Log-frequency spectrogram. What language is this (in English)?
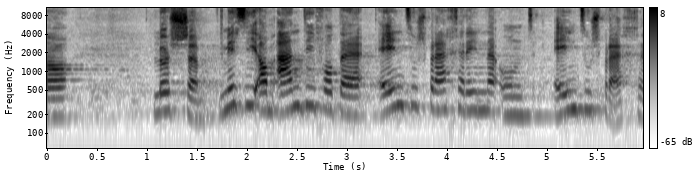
Swiss German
